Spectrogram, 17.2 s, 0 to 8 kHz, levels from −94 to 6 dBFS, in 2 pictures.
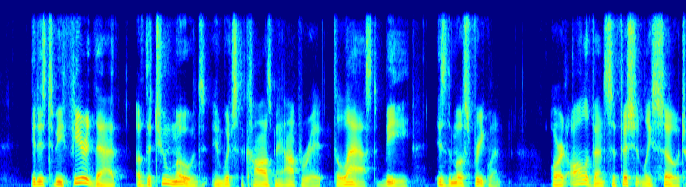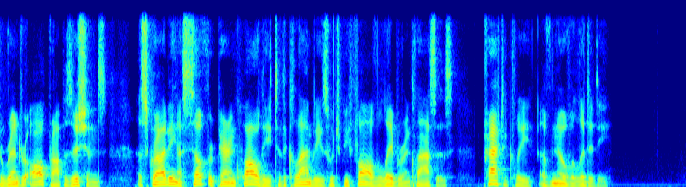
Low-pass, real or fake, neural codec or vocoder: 7.2 kHz; fake; codec, 16 kHz, 6 kbps, DAC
